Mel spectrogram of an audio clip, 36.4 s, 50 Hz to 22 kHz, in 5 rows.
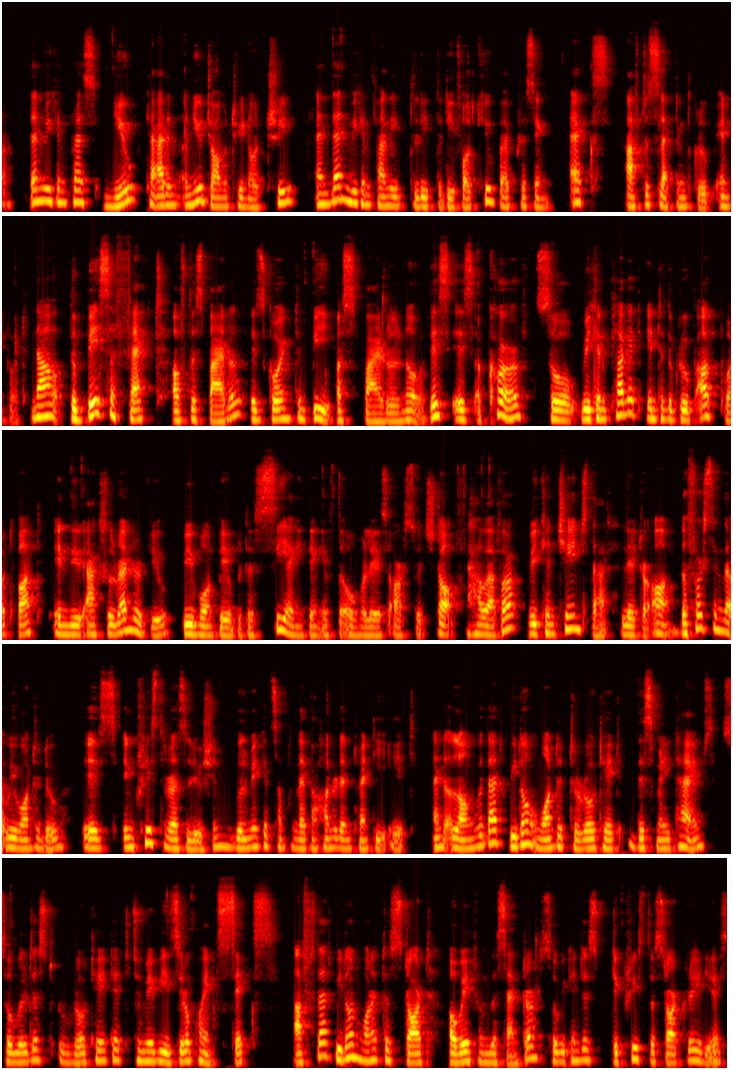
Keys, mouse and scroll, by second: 1.0 click, 1.9 middle click, 2.3-3.3 scroll up 7, 3.3 click, 5.6 x, 7.0-7.5 scroll down 3, 7.5 middle click, 9.8 shift+a, 11.6-11.9 scroll up 2, 12.0 click, 12.8 click, 16.1 click, 17.8 click, 19.2 click, 19.5 click, 21.3 middle click, 24.0-25.1 drag, 26.1-29.2 scroll up 4, 29.2 scroll up 1, 29.3-30.9 drag, 31.0-32.0 shift+drag, 35.4-36.4 shift+drag.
